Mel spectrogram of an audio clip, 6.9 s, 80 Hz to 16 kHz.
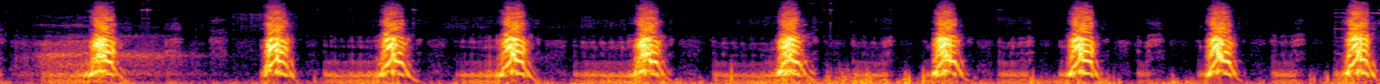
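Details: Four-year-old female dog barking almost nonstop after a long barking session, mouth foaming; sharp barks repeated about every 0.6 seconds in a steady run of roughly ten, quiet between barks.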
